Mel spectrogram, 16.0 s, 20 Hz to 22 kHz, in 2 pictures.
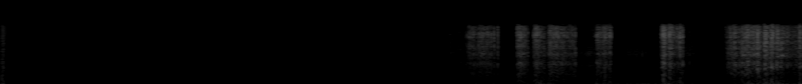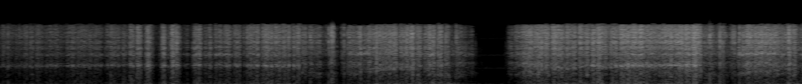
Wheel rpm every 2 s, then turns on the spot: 0, 0, 10, 60, 220, 160, 90, 170.
4-6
